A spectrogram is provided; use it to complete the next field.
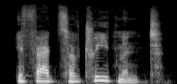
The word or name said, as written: effects of treatment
